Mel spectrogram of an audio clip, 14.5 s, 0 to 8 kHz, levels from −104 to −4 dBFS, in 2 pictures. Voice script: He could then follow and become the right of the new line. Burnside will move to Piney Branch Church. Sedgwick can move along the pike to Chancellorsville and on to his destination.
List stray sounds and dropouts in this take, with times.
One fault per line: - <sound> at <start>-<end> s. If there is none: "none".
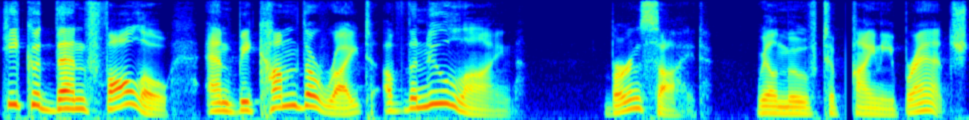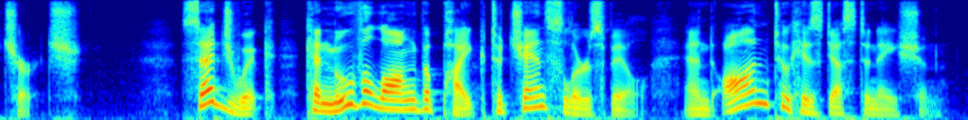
- dropout at 6.3-6.4 s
